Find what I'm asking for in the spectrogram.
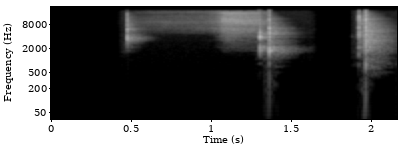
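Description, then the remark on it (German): A can of Austrian premium Märzen beer cracks open with a sharp click and a long hissing fizz, followed by a couple more metallic clicks and a final snap with a short burst of fizz. “Genau, jetzt reiß auf die Kanne.”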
